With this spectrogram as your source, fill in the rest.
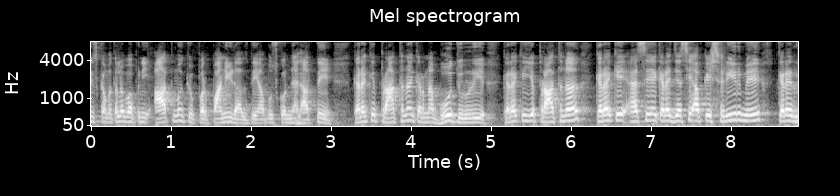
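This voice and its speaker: In a live morning prayer sermon, a male pastor with vocal fry repeats his refrains and shifts back and forth between loud calls and low murmurs.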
